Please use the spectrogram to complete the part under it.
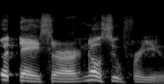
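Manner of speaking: dismissive, final tone allowing no appeal. Recalling a line from Seinfeld: Soup Nazi voice. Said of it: "the soup Nazi".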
